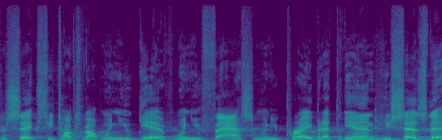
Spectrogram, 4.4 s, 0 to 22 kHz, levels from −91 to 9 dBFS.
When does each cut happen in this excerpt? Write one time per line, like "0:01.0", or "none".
0:03.4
